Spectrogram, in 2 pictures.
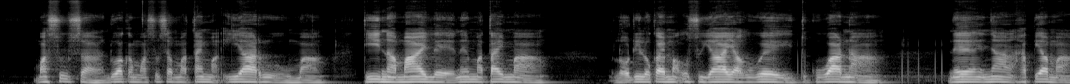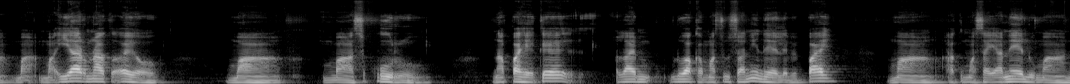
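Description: A speech recording with a train of clicks from 7.74 to 9.43 s: around fifteen near-identical pops at about 7.7 per second, unevenly spaced and roughly as loud as the speech. That repeated identical shape sets it apart from random crackle, and it likely comes from electrical interference or a faulty connection or power supply.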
